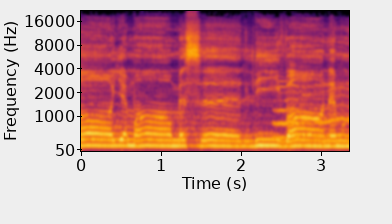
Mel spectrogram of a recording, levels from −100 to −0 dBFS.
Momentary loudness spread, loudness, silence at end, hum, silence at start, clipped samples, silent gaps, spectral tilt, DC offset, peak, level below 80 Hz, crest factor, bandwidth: 5 LU; -11 LUFS; 0 s; none; 0 s; under 0.1%; none; -5 dB/octave; under 0.1%; 0 dBFS; -58 dBFS; 10 dB; over 20 kHz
